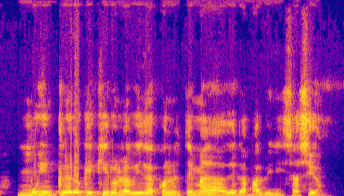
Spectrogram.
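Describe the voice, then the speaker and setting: A man with a dark, mellow tone and a fairly high pitch speaks in very wide pitch swings. His pace is moderate against a quiet background. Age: 60s. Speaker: Malvinas commemoration activist. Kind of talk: interview conversation.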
